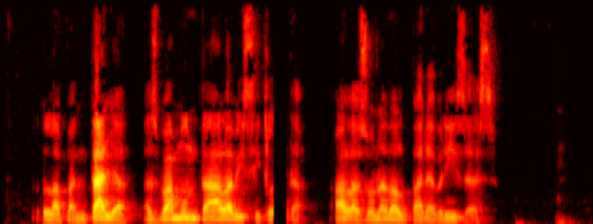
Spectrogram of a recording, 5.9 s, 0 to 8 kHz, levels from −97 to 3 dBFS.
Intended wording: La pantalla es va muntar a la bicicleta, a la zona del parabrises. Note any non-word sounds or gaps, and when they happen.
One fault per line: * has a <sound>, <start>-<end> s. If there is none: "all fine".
* has a dropout, 2.7-2.9 s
